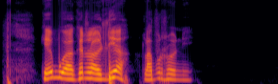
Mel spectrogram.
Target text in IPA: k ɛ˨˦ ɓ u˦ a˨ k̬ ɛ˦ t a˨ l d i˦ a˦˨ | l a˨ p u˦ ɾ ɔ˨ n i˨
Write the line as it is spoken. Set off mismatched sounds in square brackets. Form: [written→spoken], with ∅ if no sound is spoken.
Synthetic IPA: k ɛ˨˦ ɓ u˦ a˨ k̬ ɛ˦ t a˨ l d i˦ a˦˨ | l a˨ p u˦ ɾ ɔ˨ n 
